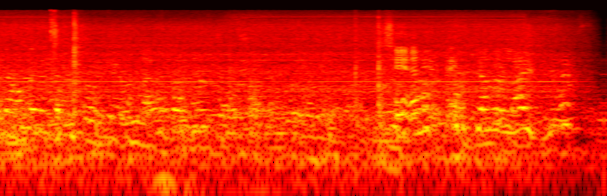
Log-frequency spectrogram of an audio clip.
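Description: Indistinct conversation among several people, over a steady hiss, with a few short clicks.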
